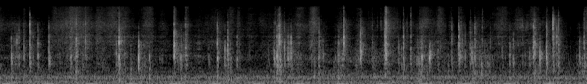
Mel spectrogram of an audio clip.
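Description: A Ready Rice plastic laminate pouch, held in both hands, is tapped quickly and irregularly with long glittery nails. This produces a steady stream of sharp, bright, crisp clicks and light crinkles, each dying away almost instantly, over a faint low background hum.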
